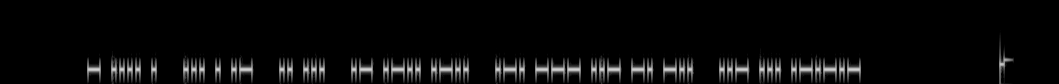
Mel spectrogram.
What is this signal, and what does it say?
Morse code, heard as a keyed tone, about 32 wpm, 700 Hz. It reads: THE SEA IS ALL ROUND US.
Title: Sentences from Top 1000 Words - Review Part 1 - 30wpm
